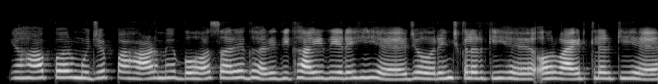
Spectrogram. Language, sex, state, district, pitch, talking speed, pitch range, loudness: Hindi, female, Himachal Pradesh, Shimla, 285 Hz, 200 wpm, 265-300 Hz, -16 LUFS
